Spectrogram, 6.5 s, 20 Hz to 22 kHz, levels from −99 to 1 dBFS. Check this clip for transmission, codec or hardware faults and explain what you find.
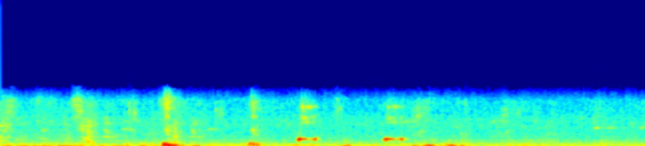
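There's one real problem here, an echo leak running the whole way through, from 0.0 to 6.46 s. A delayed copy of the speech trails the original by about 0.86 s, sitting roughly 10 dB down. That's likely a far-end loudspeaker whose echo canceller let some of the mic pickup slip back into the call. The audio topping out around 8 kHz is just the call path's normal bandwidth.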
